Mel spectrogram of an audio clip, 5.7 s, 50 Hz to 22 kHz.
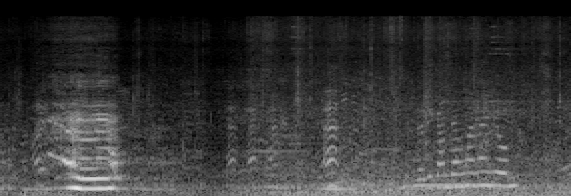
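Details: Cattle at a 2022 Indonesian cattle contest: one loud low moo near the start, followed by quieter, fainter lowing and crowd murmur with background music.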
